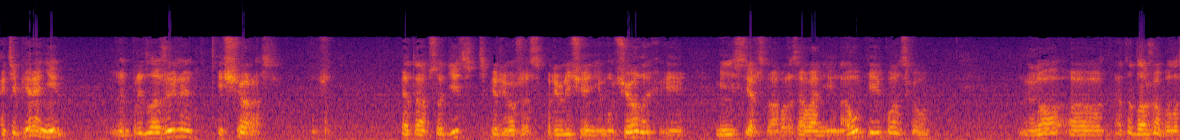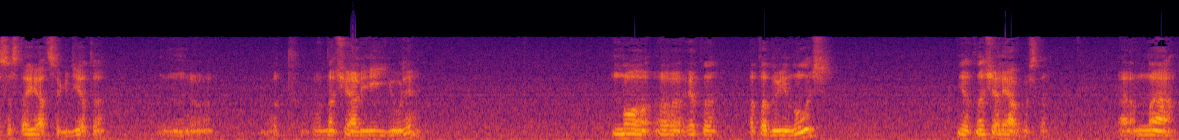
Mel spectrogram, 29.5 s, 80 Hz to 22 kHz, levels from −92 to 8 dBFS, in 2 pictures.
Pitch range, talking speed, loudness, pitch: 110-145 Hz, 85 wpm, -16 LUFS, 115 Hz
